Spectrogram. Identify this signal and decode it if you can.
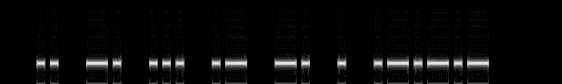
Morse code, heard as a keyed tone, about 18 wpm, spaced as for 15 wpm, 1000 Hz. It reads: INSANE.
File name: qotdfiles / 15wpm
